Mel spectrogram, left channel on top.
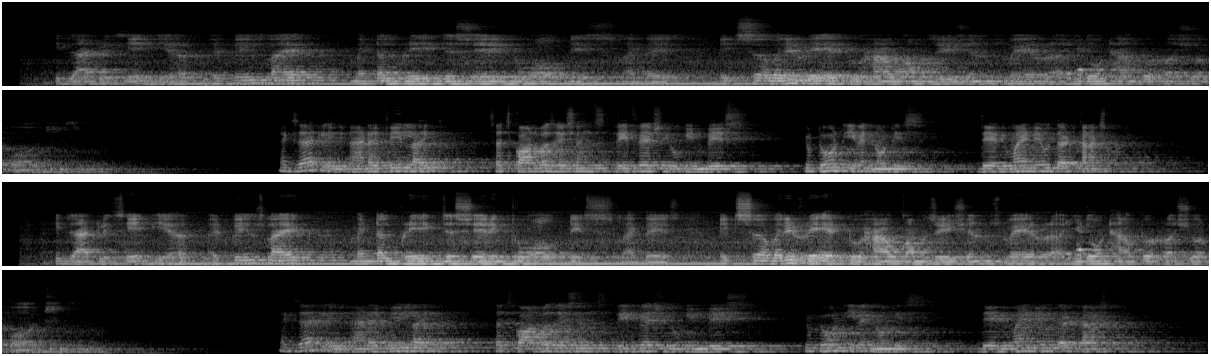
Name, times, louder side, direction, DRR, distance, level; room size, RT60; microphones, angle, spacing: voice 1, 0.2-13.0, right 3 dB, 45° right, 0.3 m, -27 dB
voice 2, 14.8-16.5 17.0-19.5 20.1-21.3 21.8-23.1, left 2 dB, 40° left, 0.4 m, -29 dB
4.5 x 4.3 x 5.7 m
head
